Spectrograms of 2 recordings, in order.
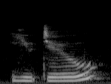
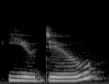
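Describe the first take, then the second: No difference in how they are said.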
